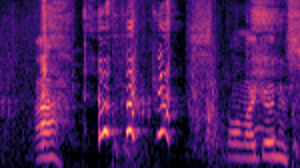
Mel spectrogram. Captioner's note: laughs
